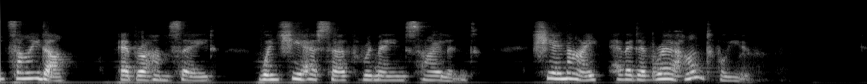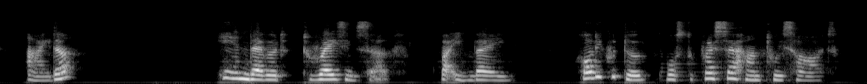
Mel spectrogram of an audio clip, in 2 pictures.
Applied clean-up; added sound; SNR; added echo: neural mask model DeepFilterNet 3.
